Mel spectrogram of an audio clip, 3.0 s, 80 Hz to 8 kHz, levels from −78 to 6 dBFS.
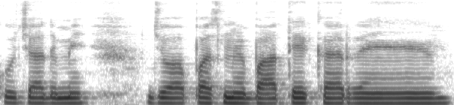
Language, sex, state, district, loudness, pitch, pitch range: Hindi, male, Jharkhand, Ranchi, -16 LUFS, 140 Hz, 140-145 Hz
